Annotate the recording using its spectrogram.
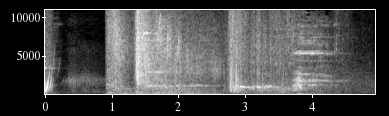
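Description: A magical burst of energy whooshes.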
